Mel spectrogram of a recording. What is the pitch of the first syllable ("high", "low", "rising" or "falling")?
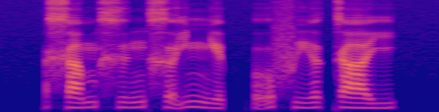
rising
